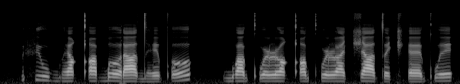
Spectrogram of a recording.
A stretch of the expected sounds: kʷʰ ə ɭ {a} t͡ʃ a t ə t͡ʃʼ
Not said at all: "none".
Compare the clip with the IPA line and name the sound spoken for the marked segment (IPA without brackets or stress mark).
a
